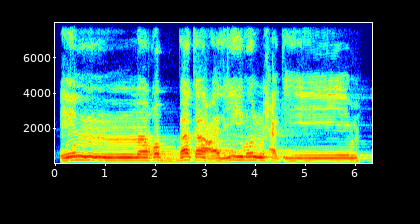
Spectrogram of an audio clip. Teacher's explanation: یہاں پر یا مدہ ہے اور یہاں پر تنوین کے بعد ہا ہے حروف حلقی میں سے، تو اظہار حقیقی ہوگا، تنوین کو ظاہر کر کے جلد پڑھیں گے۔ حکیم میں وقف کی صورت میں مد عارض وقفی ہوگا، تو اس طرح سے پڑھیں گے۔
